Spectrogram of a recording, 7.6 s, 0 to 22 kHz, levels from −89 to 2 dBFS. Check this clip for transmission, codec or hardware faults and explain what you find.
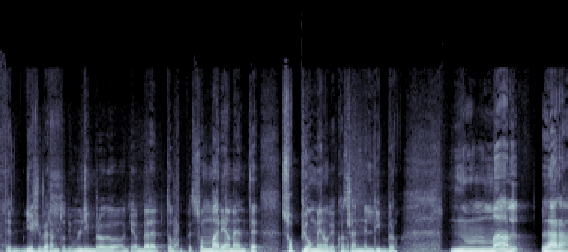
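Two spots of compressed frames skipped in this speech, at 0.65 s and 4.61 to 4.63 s. Whole coded frames never got decoded, so the audio jumps ahead, roughly 150 ms first, then about 100 ms, which points to about 10 frames, then about 4.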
